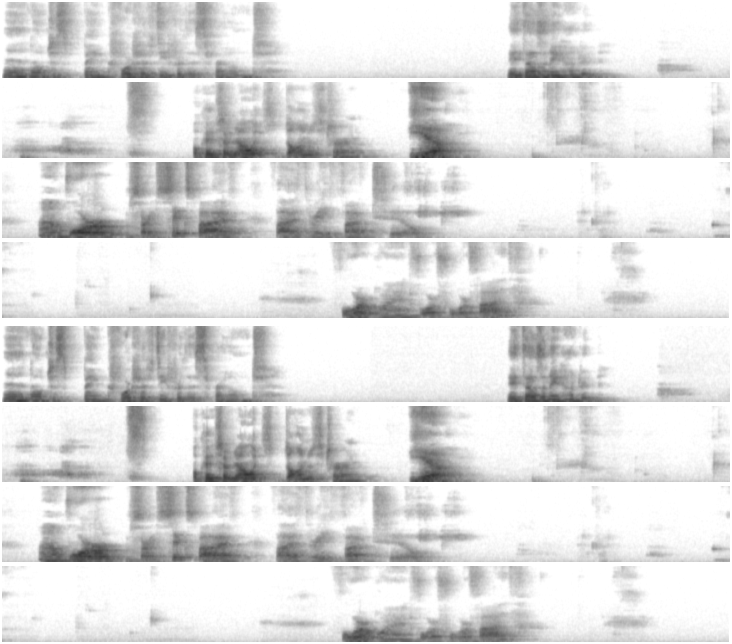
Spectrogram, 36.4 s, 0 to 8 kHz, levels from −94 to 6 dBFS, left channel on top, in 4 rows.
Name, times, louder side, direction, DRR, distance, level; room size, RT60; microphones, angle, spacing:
voice 1, 0.0-3.3 6.3-7.5 10.7-10.9, right 2 dB, 45° right, 6 dB, 0.8 m, -27 dB
voice 2, 9.3-10.0 11.5-13.6, right 2 dB, 65° right, 5 dB, 1.1 m, -23 dB
voice 3, 14.2-14.7 18.6-21.0 21.6-23.4 31.5-33.6, left 1 dB, 80° left, -4 dB, 3.2 m, -24 dB
6.1 x 5.8 x 4.8 m, 0.65 s
head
